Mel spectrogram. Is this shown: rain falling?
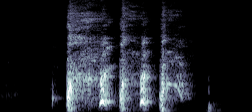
no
